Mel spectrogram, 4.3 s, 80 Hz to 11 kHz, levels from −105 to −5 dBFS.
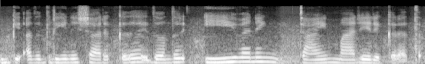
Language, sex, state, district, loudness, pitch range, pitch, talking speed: Tamil, female, Tamil Nadu, Kanyakumari, -12 LUFS, 170-195 Hz, 175 Hz, 125 wpm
